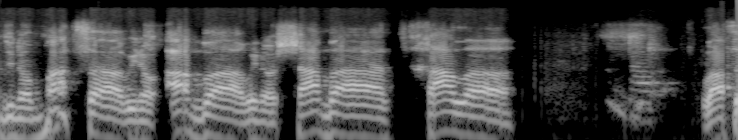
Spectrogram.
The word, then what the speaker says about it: Abba: What does Abba mean? Father. Father, Abba. Aleph, Bet Aleph. The second Aleph is silent. Abba.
